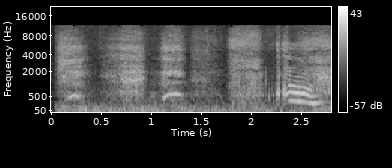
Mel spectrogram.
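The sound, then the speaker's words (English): A woman gasps and catches her breath in a quick series of sharp, breathy intakes, some of them voiced with a brief rising whimper. The gasps are loud and close together, with no talk. “Right catching her breath there.”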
